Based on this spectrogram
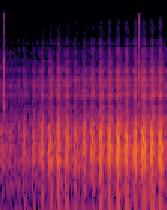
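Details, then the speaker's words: Infrared remote held near an AM radio: steady buzzy pulse train about six bursts a second while the button is held; remote working. "now you can hear it so that's another way to check if it's working"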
